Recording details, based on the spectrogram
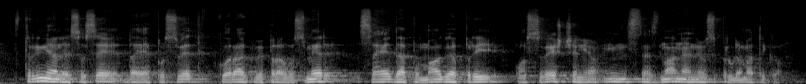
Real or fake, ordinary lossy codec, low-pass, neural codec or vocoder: fake; none; 14.4 kHz; codec, 44.1 kHz, 7.8 kbps, DAC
